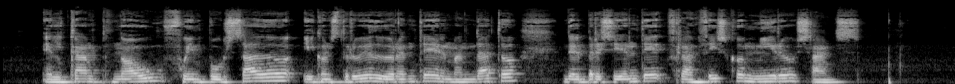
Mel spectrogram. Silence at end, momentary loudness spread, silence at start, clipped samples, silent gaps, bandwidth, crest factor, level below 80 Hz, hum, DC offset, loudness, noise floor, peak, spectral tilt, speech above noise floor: 0.65 s; 6 LU; 0.45 s; under 0.1%; none; 14.5 kHz; 16 dB; -48 dBFS; none; under 0.1%; -15 LUFS; -55 dBFS; 0 dBFS; -4.5 dB/octave; 40 dB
